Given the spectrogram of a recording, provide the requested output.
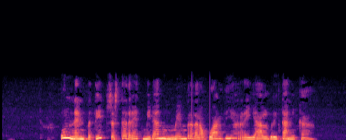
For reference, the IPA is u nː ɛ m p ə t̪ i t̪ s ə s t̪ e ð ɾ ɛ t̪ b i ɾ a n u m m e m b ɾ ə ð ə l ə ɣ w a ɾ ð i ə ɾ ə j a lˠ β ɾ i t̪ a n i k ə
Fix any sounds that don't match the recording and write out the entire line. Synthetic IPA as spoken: u nː ɛ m p ə t̪ i t̪ s ə s t̪ a ð ɾ ɛ t̪ m i ɾ a n u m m e m b ɾ ə ð ə l ə ɣ w a ɾ ð i ə r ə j a lˠ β ɾ i t̪ a n i k ə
